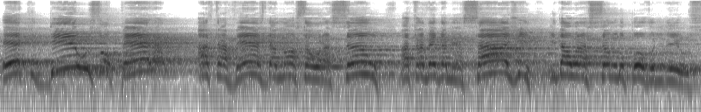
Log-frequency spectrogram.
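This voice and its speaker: High-voiced preacher in an echoing church. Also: male voice, expressive, moderate pace, recorded from a distance, crowd noise. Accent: Brazilian Portuguese. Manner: fervent, peppered with "glória a Deus" and "amém". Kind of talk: Pentecostal sermon. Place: church sanctuary. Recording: echoey church hall.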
